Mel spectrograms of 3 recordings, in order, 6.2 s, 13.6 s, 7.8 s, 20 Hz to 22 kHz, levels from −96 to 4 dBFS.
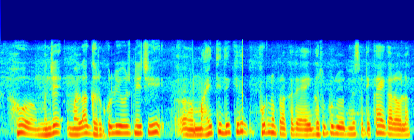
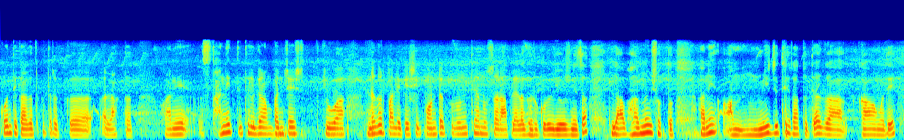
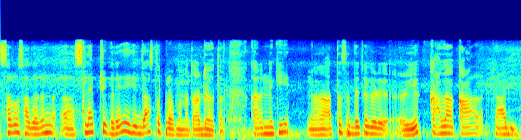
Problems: constant background noise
